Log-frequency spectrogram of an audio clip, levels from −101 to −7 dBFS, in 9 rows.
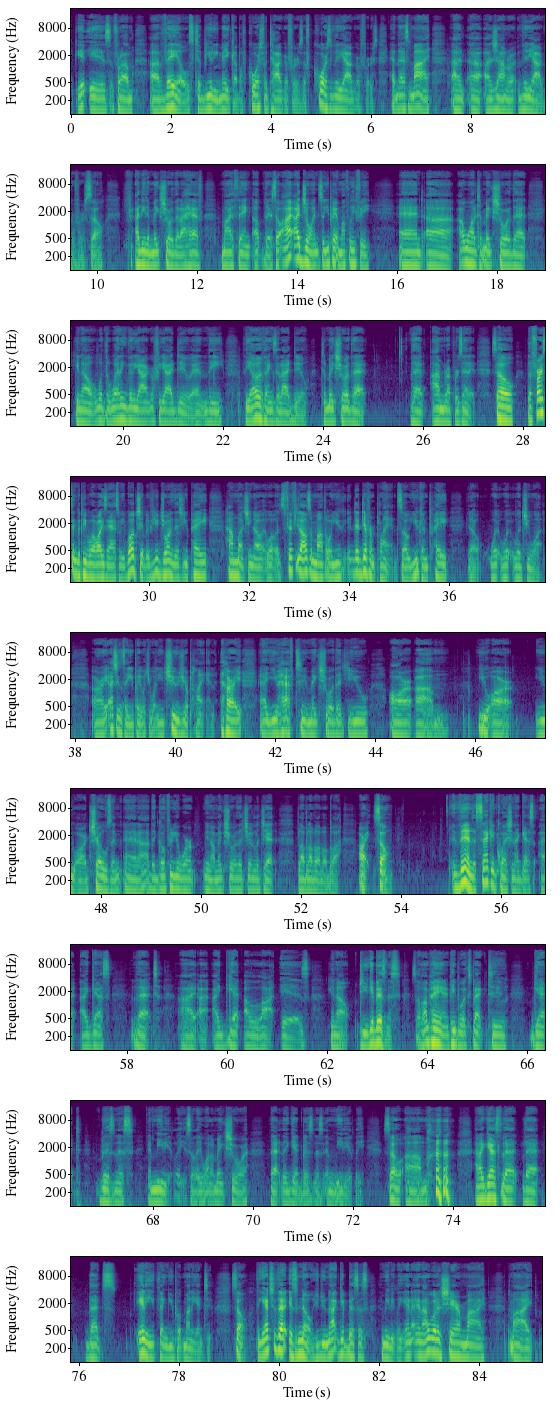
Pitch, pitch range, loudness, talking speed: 120 Hz, 110-135 Hz, -29 LUFS, 175 wpm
